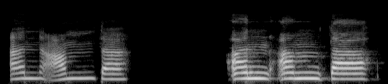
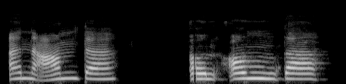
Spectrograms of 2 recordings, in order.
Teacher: try and produce that ain sound from your throat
